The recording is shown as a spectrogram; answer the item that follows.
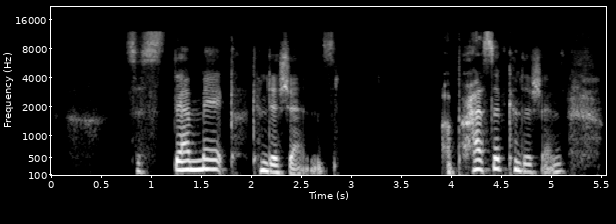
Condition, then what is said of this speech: Stuttering. The reason why I speak authentically, like myself, like for example, this podcast, all over the place, ADHD.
